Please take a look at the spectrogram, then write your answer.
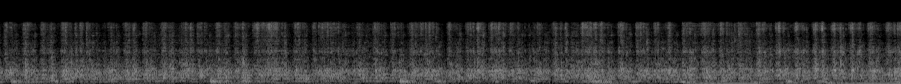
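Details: GE washer WLSR3000GWW: steady, rapid rasping buzz from the timer; the washer would randomly stop until struck; owner suspects the timer is failing.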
